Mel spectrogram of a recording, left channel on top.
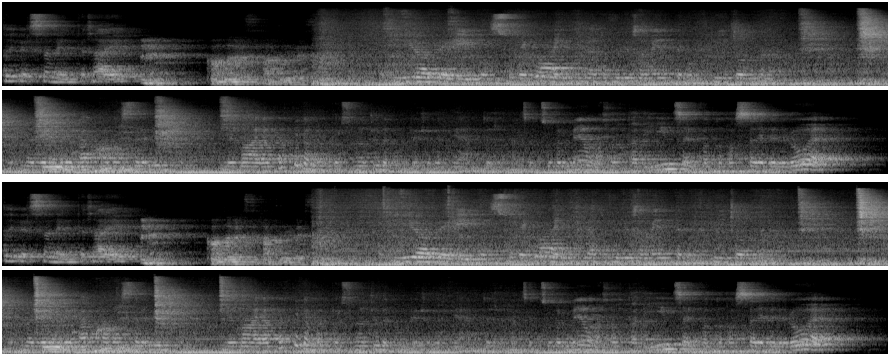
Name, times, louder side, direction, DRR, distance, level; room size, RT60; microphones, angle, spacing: voice 1, 0.0-1.3 3.9-7.8 8.9-10.7 11.0-17.2, equal, ahead, -4 dB, 0.7 m, -28 dB
voice 2, 2.0-3.6 9.2-10.1, equal, 20° right, -10 dB, 2.4 m, -26 dB
sound 1, 3.1-16.7, right 1 dB, 60° right, 2.6 m, -27 dB
8.5 x 8.2 x 2.5 m, 1.3 s
head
